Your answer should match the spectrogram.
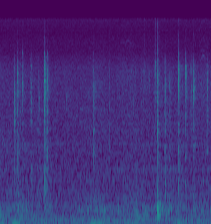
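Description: Light clicks and taps of metal RCA cable plugs being handled against the back panel of a power amplifier: a few in the first second and a quick cluster a little after three seconds in.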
